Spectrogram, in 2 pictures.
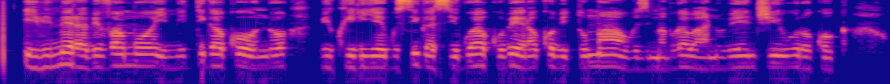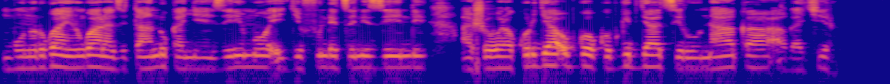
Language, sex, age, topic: Kinyarwanda, male, 18-24, health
